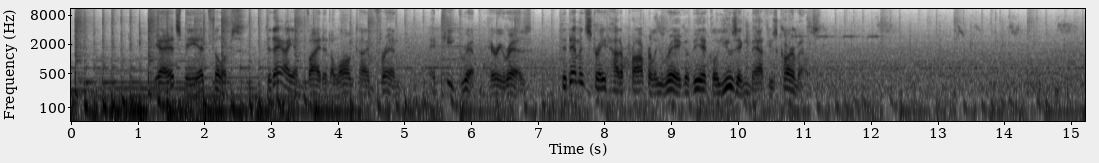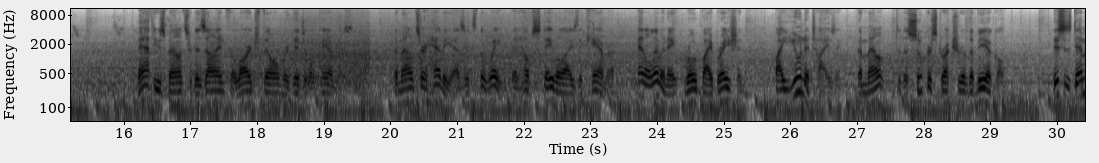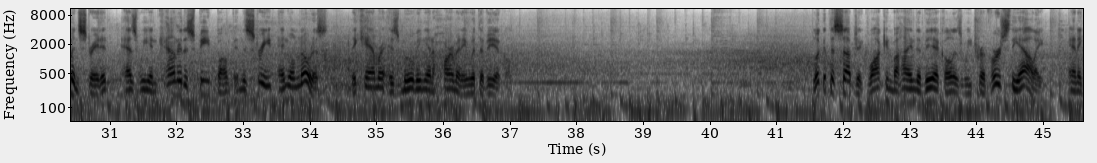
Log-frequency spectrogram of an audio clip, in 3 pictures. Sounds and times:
Music: 0:00.0 - 0:45.6
Speech: 0:01.2 - 0:11.3, 0:16.2 - 0:19.4, 0:20.1 - 0:29.2, 0:30.0 - 0:37.0, 0:41.6 - 0:45.6.

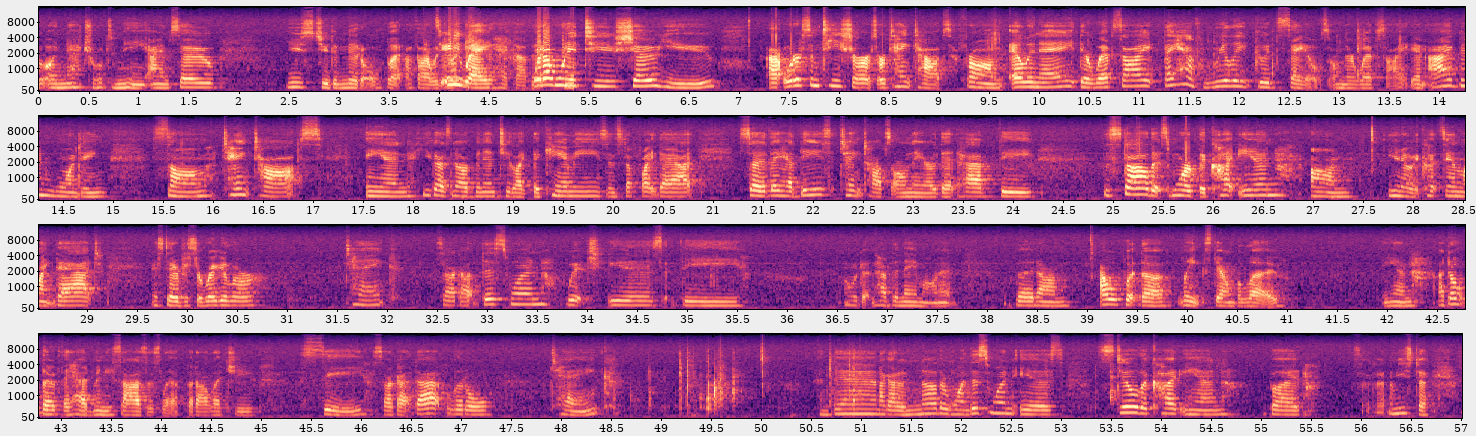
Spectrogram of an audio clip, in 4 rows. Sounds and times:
Speech: 0:00.0 - 0:01.8, 0:02.5 - 0:24.3, 0:24.9 - 0:30.8, 0:31.6 - 0:35.7, 0:36.5 - 0:41.0, 0:42.0 - 0:48.6, 0:50.6 - 0:57.0
Inside, small room: 0:00.0 - 0:57.0.

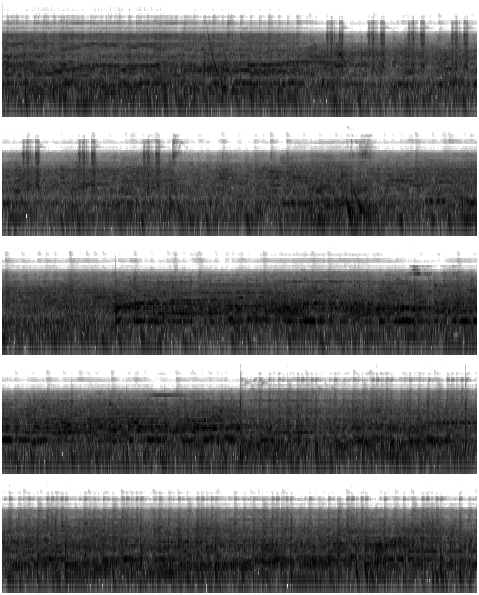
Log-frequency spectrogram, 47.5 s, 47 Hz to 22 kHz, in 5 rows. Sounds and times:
Music: 0:00.0 - 0:47.5.

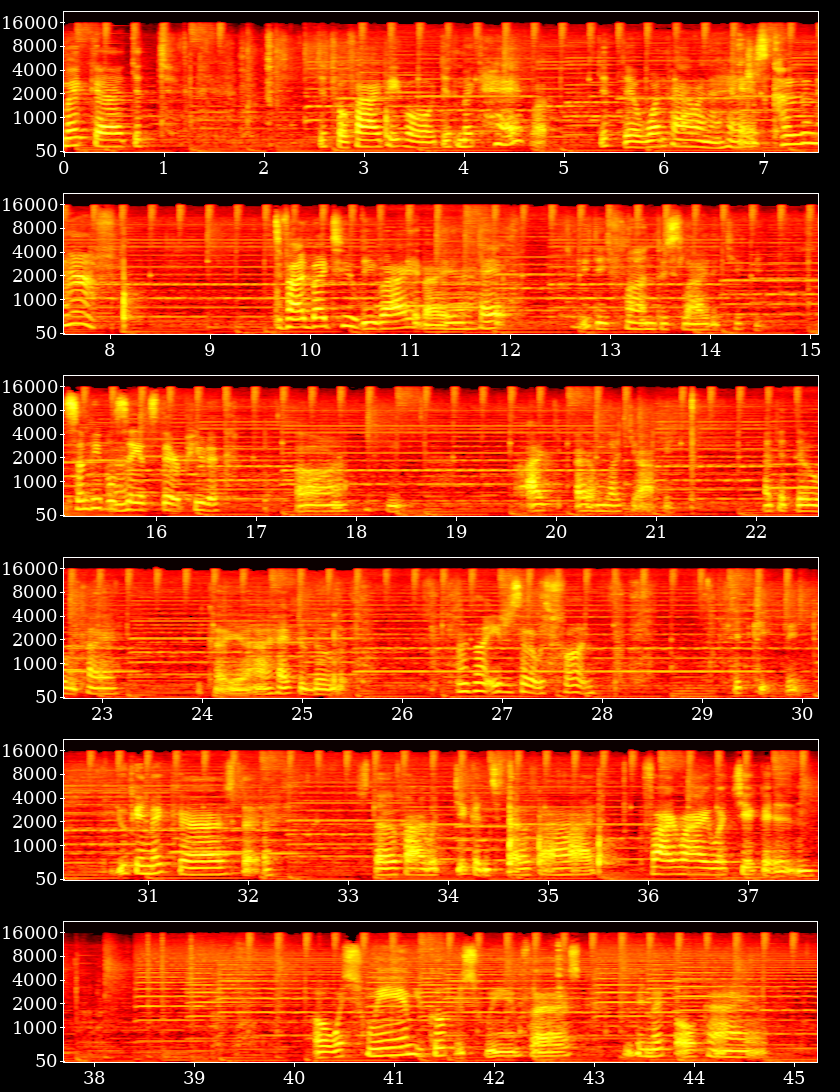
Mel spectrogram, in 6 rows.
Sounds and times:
Music: 0:00.0 - 0:45.2
Speech: 0:05.4 - 0:07.9, 0:15.1 - 0:16.7, 0:22.1 - 0:23.2, 0:26.6 - 0:28.0, 0:30.6 - 0:32.3, 0:33.3 - 0:37.7, 0:40.2 - 0:44.8.

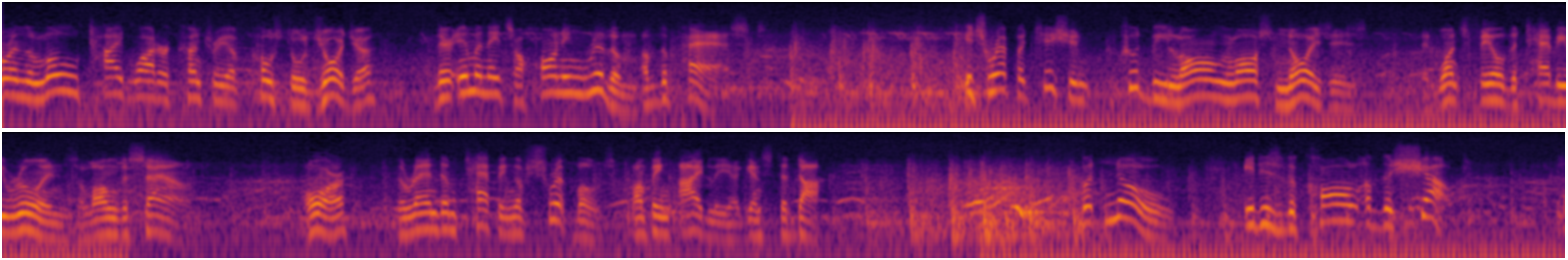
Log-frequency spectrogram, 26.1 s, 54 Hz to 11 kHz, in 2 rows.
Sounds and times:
Speech: 0:00.0 - 0:06.5, 0:08.0 - 0:20.3, 0:22.0 - 0:22.8, 0:23.4 - 0:26.0.

